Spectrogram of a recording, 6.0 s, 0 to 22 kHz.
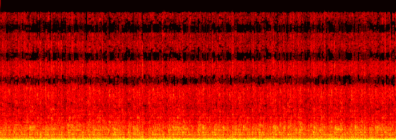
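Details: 1973 Corvette small-block V8, first time running and driving in five years: deep, steady rumble with an even lope and no knocks or ticks; healthy idle.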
